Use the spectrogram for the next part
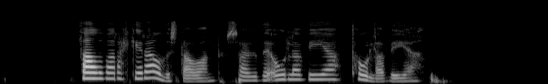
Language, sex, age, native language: Icelandic, female, 30-39, Icelandic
